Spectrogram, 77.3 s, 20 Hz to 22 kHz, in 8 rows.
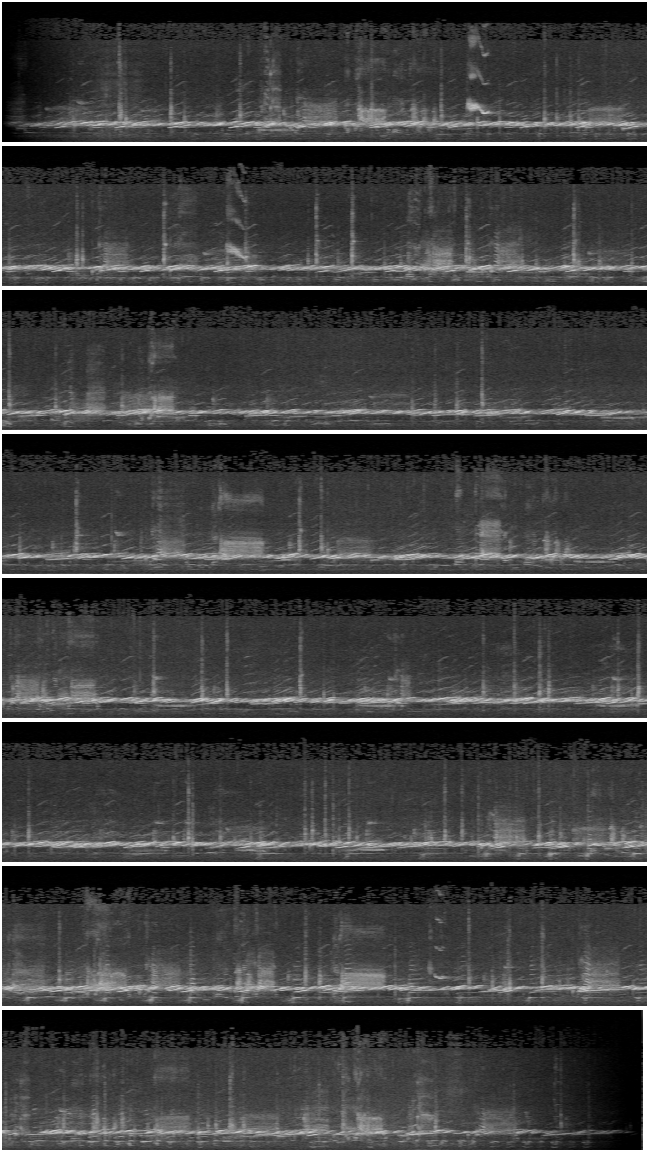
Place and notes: Crosby Township, OH, USA - Miami Whitewater Forest at dusk
Blackbirds, geese, frogs at the edge of a wetland at dusk.
18 February 2016, 18:20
